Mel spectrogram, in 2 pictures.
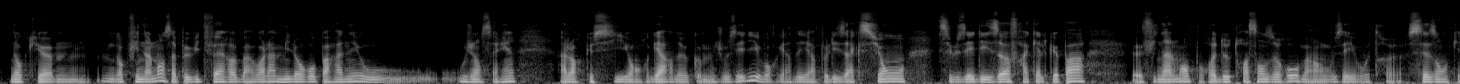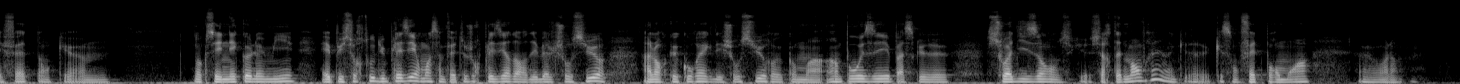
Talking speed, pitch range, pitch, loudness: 210 wpm, 110-125 Hz, 115 Hz, -25 LUFS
